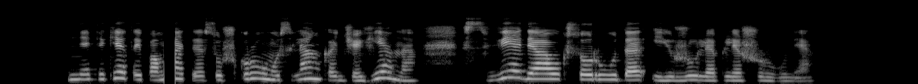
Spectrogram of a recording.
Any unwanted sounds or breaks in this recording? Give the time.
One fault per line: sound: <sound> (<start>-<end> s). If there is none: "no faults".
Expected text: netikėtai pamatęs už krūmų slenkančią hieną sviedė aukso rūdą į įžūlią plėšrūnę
sound: dropout (1.6-1.8 s)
